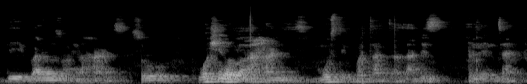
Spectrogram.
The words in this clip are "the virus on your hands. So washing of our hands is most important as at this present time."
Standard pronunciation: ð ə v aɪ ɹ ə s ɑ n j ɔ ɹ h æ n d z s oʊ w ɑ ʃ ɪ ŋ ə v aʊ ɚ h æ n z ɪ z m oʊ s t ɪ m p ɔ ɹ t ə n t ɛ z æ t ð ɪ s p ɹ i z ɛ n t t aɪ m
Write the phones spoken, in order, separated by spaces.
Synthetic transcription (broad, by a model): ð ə b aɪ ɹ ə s ɑ n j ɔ h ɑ n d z s oʊ w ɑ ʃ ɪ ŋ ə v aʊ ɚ h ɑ n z ɪ z m oʊ s t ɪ m p ɔ t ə n t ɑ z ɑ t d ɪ s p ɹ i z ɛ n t t aɪ m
